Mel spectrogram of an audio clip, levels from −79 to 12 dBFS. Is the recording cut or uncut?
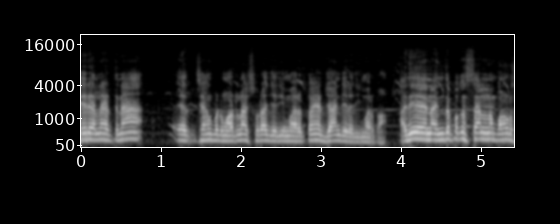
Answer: uncut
